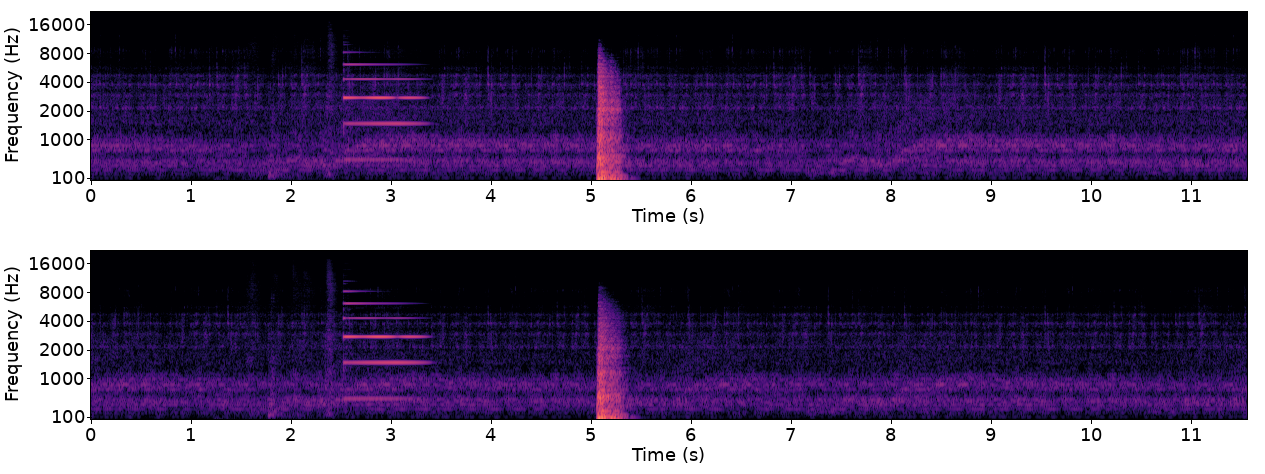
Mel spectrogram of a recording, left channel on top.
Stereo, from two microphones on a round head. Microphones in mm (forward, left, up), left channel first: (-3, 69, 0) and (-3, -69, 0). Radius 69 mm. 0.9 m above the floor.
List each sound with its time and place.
1.2 s footsteps: 60° right (ahead or behind), 6.5 m
2.5 s a bell: 5° left (ahead or behind), 1.3 m
5.1 s a door slam: 70° left (ahead or behind), 0.7 m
